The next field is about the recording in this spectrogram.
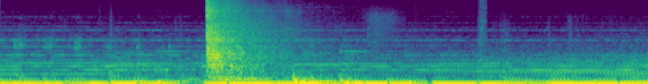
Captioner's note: metal clanging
